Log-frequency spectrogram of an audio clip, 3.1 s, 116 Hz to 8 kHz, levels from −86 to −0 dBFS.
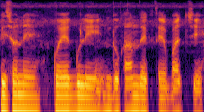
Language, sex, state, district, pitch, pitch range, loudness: Bengali, male, Assam, Hailakandi, 105 Hz, 100-110 Hz, -17 LUFS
